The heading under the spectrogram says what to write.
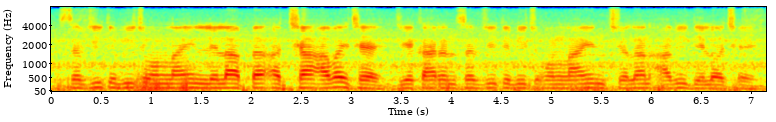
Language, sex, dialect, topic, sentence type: Maithili, male, Angika, agriculture, question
